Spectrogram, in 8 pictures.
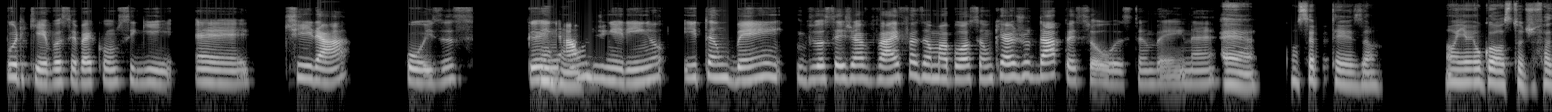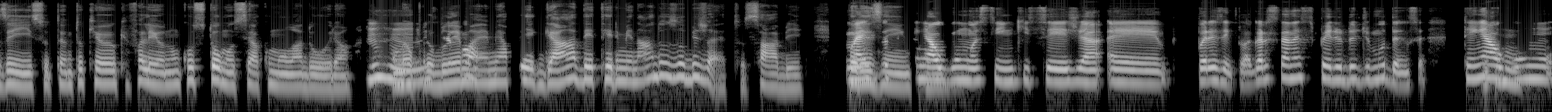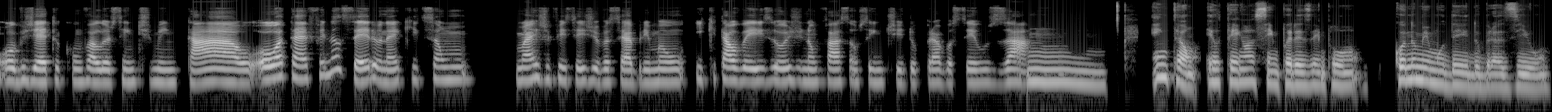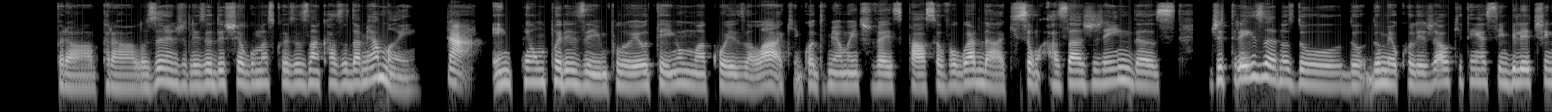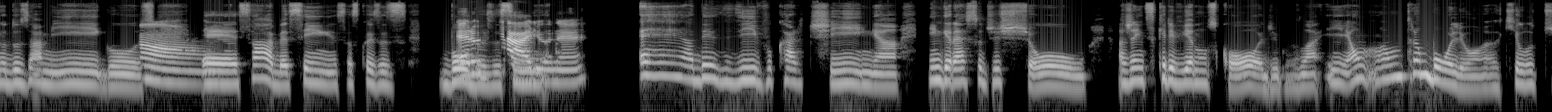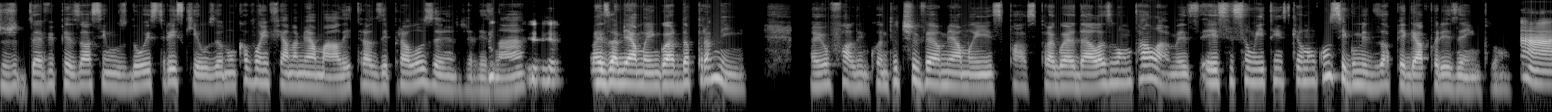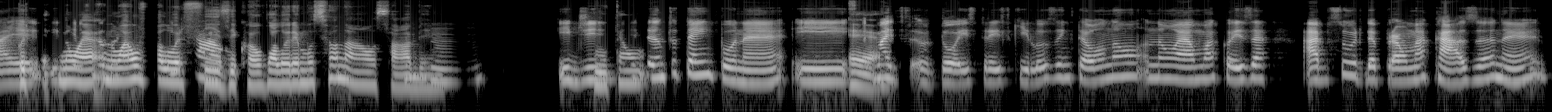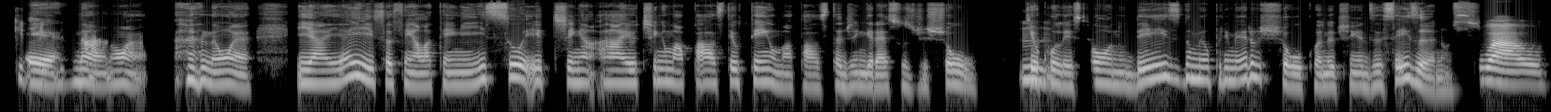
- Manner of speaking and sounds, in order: tongue click; drawn out: "Oh"; chuckle; unintelligible speech; other background noise; unintelligible speech; chuckle
- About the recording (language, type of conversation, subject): Portuguese, advice, Como decidir o que guardar entre muitos itens?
